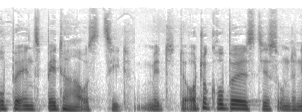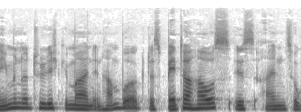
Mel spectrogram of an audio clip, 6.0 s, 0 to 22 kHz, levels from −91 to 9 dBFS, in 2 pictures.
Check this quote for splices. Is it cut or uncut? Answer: cut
